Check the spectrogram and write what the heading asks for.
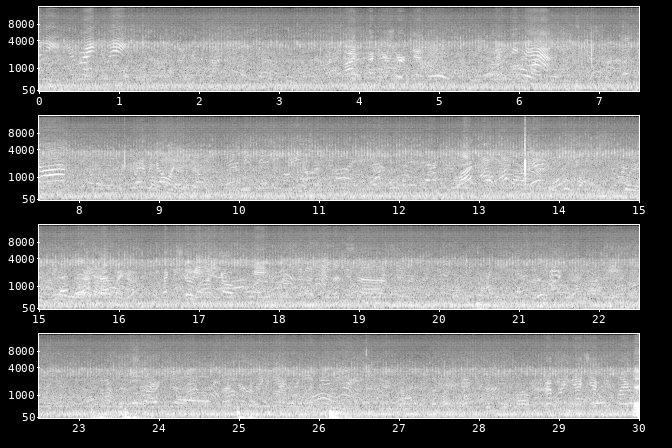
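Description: Distant voices of children and coaches talking and calling out across an open soccer field, over a steady low hum, with a single sharp click about halfway through and a dull thump near the end.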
